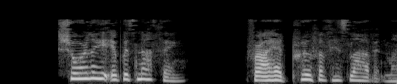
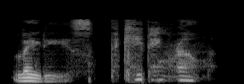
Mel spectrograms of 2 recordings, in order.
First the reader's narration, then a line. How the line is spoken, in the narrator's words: Angelica whispered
